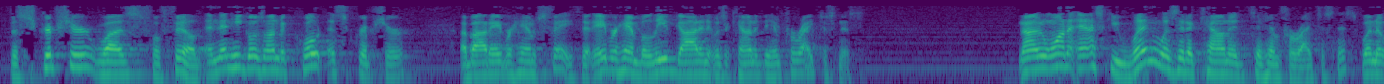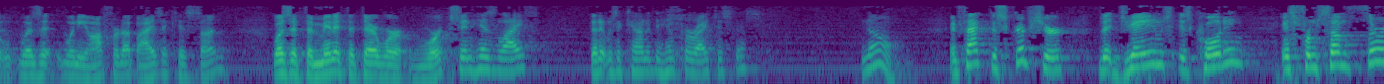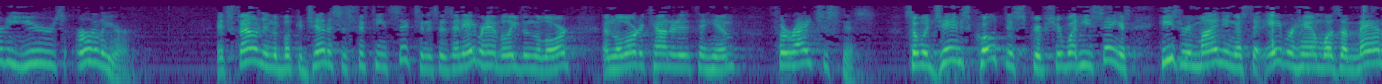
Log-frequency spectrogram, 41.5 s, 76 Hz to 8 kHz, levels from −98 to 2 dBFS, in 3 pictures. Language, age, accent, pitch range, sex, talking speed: English, 50-69, American, 125-205 Hz, male, 190 wpm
